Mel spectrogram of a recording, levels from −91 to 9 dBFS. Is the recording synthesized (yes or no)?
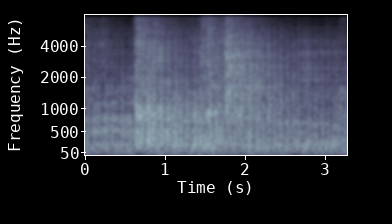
yes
